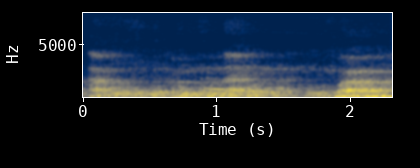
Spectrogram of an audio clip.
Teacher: Nah, di situ af urunan fa. Nggih, karena letaknya dengungnya ada di bibir, ada di fa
